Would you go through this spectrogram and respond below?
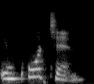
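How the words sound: The t is said clearly, British style. "for British English, they say they, they will say important"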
